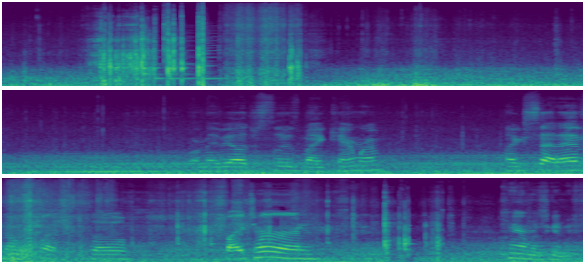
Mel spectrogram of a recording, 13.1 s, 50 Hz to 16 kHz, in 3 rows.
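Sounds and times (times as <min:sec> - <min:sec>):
car engine rumble: 0:00.0 - 0:13.0
road noise inside car: 0:00.0 - 0:13.0.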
